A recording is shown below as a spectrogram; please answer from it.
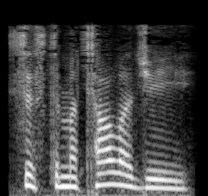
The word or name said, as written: systematology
